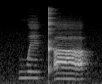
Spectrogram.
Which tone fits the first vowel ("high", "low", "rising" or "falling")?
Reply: low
